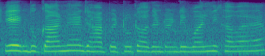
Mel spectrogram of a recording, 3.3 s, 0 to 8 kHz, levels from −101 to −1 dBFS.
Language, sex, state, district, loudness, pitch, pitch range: Hindi, female, Jharkhand, Jamtara, -28 LUFS, 265 Hz, 250-275 Hz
